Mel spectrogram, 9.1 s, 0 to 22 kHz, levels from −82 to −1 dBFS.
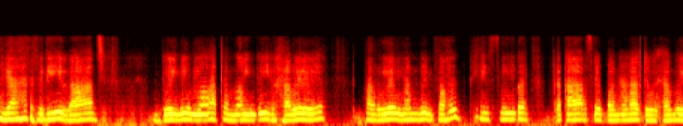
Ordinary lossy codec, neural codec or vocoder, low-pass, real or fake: none; codec, 16 kHz, 0.5 kbps, FreqCodec, smaller model; none; fake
